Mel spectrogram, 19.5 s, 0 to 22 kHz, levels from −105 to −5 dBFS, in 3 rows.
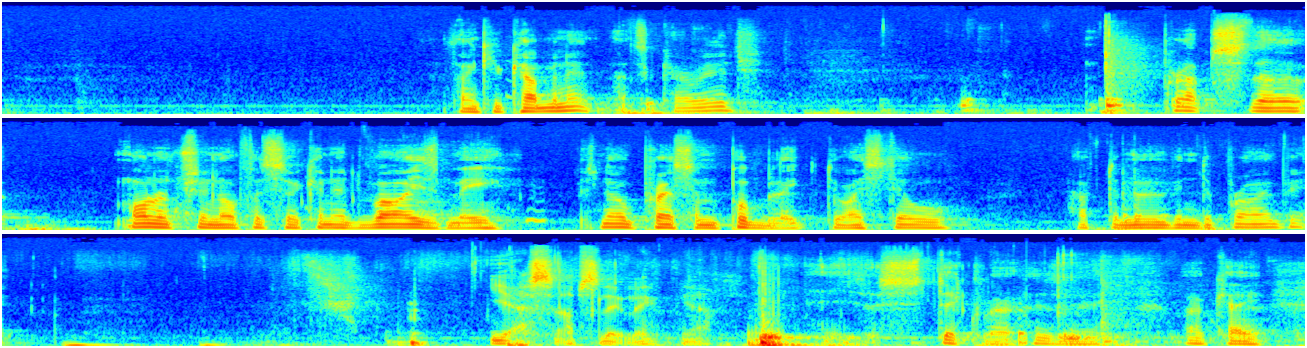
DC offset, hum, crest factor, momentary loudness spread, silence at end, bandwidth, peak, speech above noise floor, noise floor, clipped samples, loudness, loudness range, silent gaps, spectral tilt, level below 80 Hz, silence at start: under 0.1%; none; 26 dB; 20 LU; 0 s; 19 kHz; -6 dBFS; 32 dB; -61 dBFS; under 0.1%; -30 LUFS; 7 LU; none; -4.5 dB/octave; -42 dBFS; 2.25 s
